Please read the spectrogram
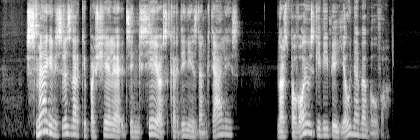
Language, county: Lithuanian, Vilnius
